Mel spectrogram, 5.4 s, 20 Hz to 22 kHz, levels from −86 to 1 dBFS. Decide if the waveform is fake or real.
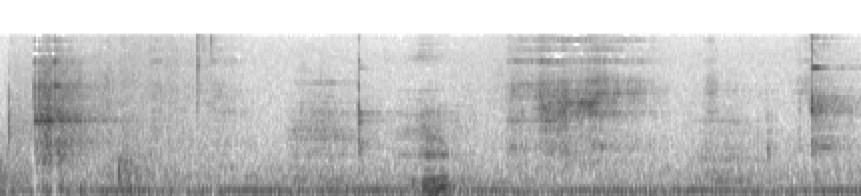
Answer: real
